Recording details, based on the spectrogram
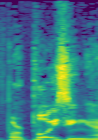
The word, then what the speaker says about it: porpoising: me ajuda na pronúncia, proposition, é isso? O, ao ah, porpoising, é, que é aquele que faz é, o, o kick do carro, é isso? – Isso.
